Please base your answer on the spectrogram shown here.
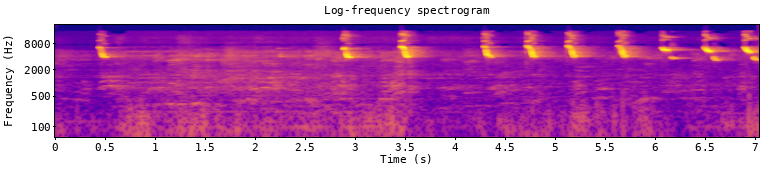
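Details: Saffron finch in canto martelo ('hammer song') style: after a pause with low background rumble, a run of about nine sharp, high, downward-slurred notes comes in a steady, quickening hammering series.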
